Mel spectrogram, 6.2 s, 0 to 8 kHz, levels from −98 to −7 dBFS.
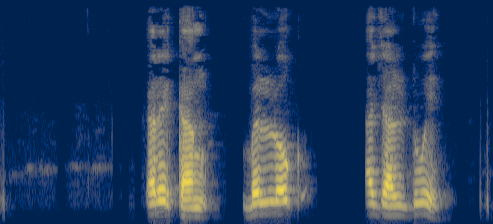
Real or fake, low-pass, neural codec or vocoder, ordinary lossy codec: real; 7.2 kHz; none; AAC, 48 kbps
